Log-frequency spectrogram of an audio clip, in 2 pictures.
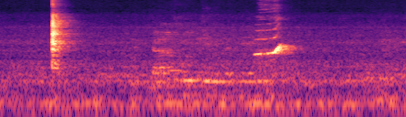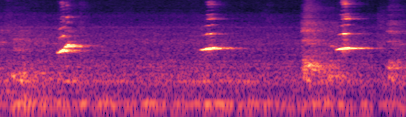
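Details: Pet green ringneck parrot, described as a talking bird: short, rising, whistle-like notes with bright overtones, given singly roughly every one to one and a half seconds, with a sharp click at the start and low background hum throughout.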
